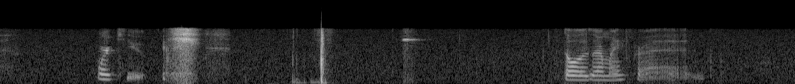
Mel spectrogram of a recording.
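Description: A young woman speaks softly close to the microphone.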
